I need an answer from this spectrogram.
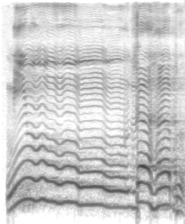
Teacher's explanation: nun sukun bertemu dzal, ikhfa hakiki. Kita samarkan 3 ketuk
